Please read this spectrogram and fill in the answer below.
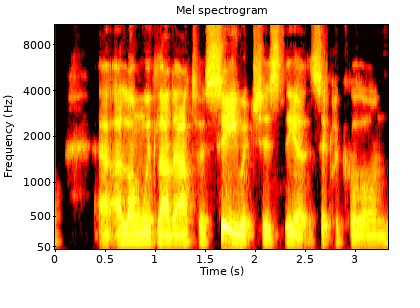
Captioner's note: speaking in foreign language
